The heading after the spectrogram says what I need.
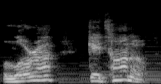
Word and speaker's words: Laura Gaetano: am and today our guest is Laura Gaetano am i pronouncing that right Laura yeah they're pronouncing it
